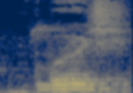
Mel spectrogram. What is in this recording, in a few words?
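"bux", wild pigeon, Tlacochahuaya Zapotec; animals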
